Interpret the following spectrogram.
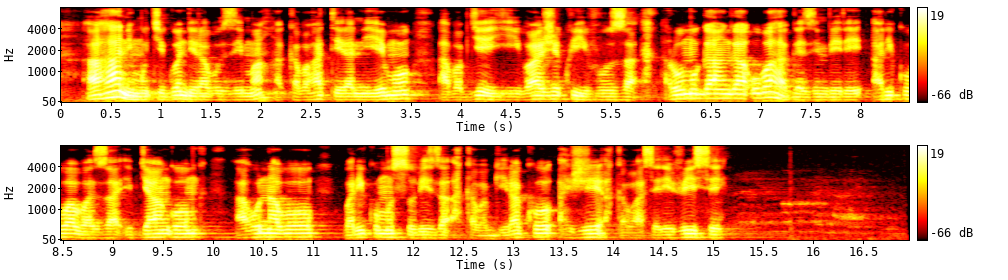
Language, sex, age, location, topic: Kinyarwanda, male, 25-35, Nyagatare, health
